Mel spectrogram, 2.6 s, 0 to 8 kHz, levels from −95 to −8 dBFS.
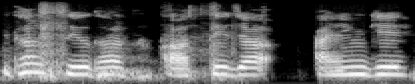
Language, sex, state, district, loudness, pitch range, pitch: Hindi, female, Bihar, Saran, -15 LUFS, 225-240 Hz, 235 Hz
